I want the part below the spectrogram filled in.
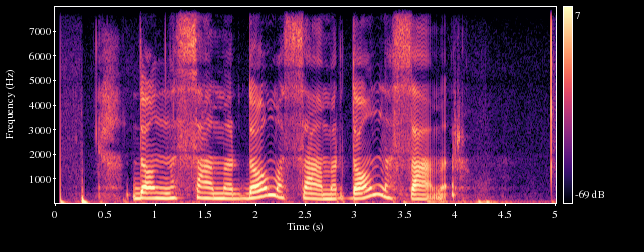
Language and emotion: Russian, neutral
